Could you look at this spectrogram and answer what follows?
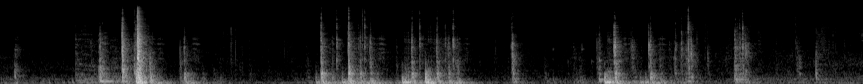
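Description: A front door with a nightlatch lock is pushed shut several times, giving a series of close, solid thunks and latch clicks separated by brief quiet gaps.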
